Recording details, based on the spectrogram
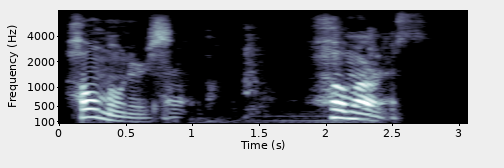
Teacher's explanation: The stress is at the beginning.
